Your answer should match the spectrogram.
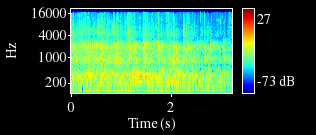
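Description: Applause from a church audience after a prayer, with steady, even clapping that runs throughout and stays faint and soft.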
